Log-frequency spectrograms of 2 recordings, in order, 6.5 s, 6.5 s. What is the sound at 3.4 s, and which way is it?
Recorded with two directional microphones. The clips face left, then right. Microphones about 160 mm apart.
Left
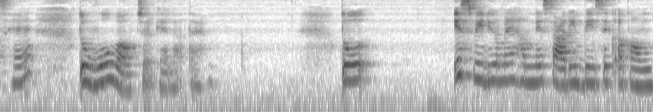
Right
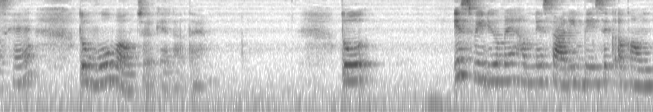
A woman's voice, 10° left (ahead or behind).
